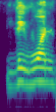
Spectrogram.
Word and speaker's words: one: Debemos tomar en cuenta que se pronuncia con una W, es decir, como que fuera una W, luego el sonido de app, por ejemplo, de la palabra app, y luego el sonido de una N, one, the one.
